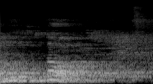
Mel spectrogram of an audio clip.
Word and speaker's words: মুক্ত: যুক্ত ব্যঞ্জন ভেঙে রাখার ক্ষেত্রে শেষ ব্যঞ্জনের অয়ের উচ্চারণ সম্মিলিত হবে। যেমন মুক্ত, মুক্ত উচ্চারণ হবে ময়রস্য মুখ তয়কারে তো, মুক্ত।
